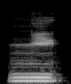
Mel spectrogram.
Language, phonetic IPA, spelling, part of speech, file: Polish, [ɲi], ni, conjunction / noun / particle / pronoun, Pl-ni.ogg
